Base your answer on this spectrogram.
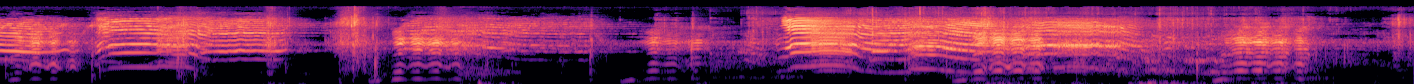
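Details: Goat kids receiving iron injections on a Philippine farm give long, trembling bleats, one rising cry after another, with a louder sustained chorus midway and faint human voices beneath.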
